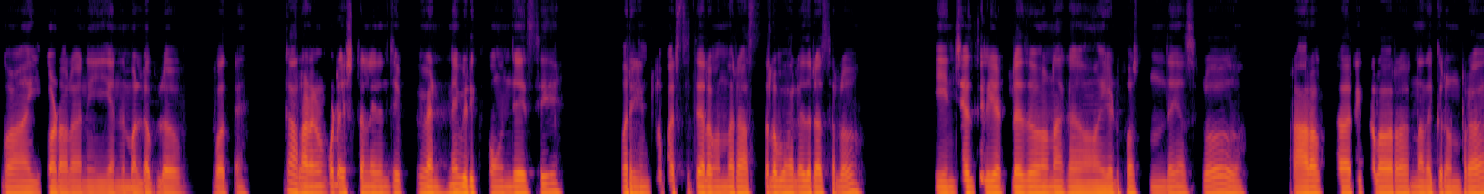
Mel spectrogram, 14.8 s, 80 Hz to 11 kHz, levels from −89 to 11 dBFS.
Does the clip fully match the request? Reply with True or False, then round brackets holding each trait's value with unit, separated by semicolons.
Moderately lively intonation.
False (1.3 semitones)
